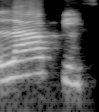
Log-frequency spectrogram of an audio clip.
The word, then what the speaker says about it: lápiz: Entonces, por ejemplo, yo les pongo siempre el caso de la palabra lápiz. Su sílaba tónica es la y se acentúa las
